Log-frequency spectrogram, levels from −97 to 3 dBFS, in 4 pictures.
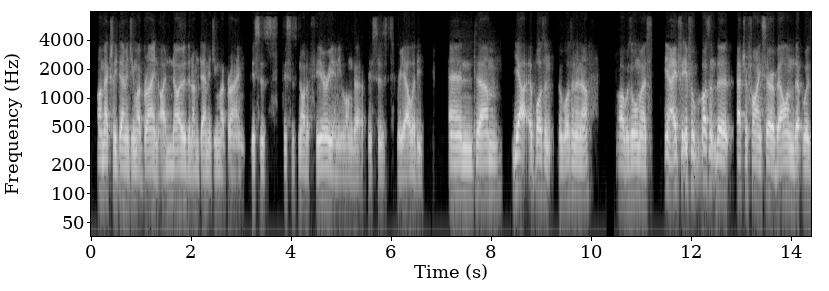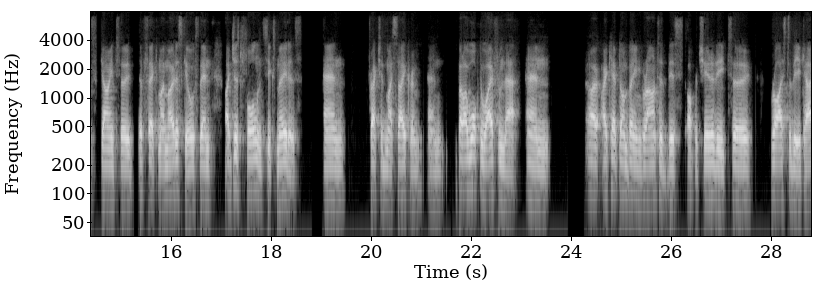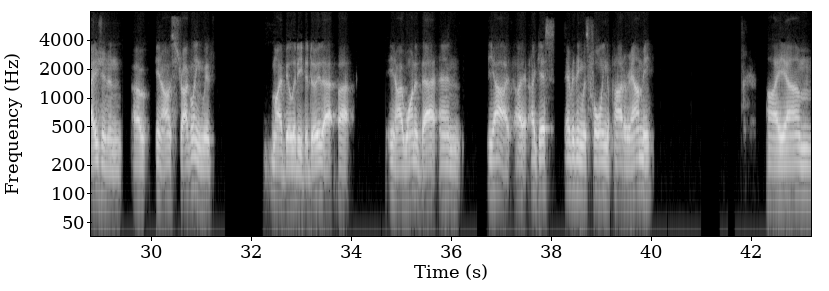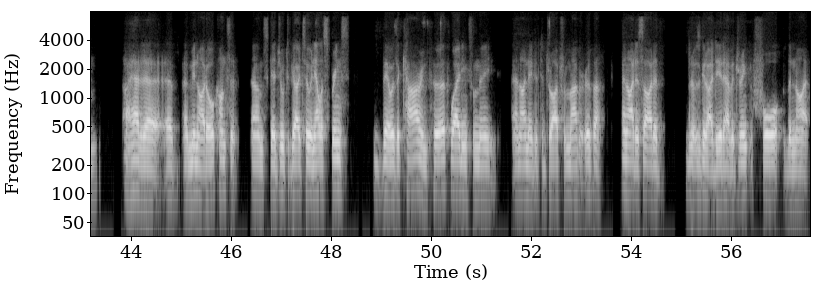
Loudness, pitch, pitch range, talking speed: -18 LUFS, 100 Hz, 95-105 Hz, 170 wpm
